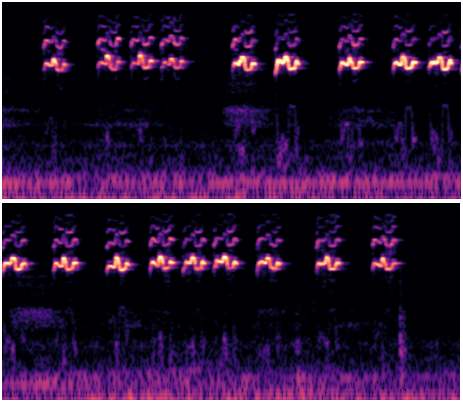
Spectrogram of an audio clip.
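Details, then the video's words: Chatty pet budgerigar chick calling steadily, a long run of quick high warbling chirps in close pairs and triplets, nearly continuous, over a low background hum. "Птенец разговорчивый."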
